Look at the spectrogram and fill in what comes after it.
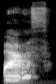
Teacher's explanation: your tongue is between your teeth. So there's the voiceless TH, like in bath.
